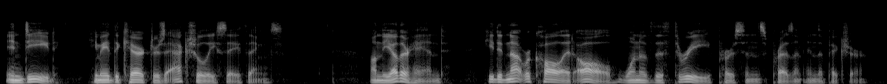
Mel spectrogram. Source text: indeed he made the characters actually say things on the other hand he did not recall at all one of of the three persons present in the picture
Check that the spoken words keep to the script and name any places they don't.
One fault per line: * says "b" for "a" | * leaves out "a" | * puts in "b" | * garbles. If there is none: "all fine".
* leaves out "of"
